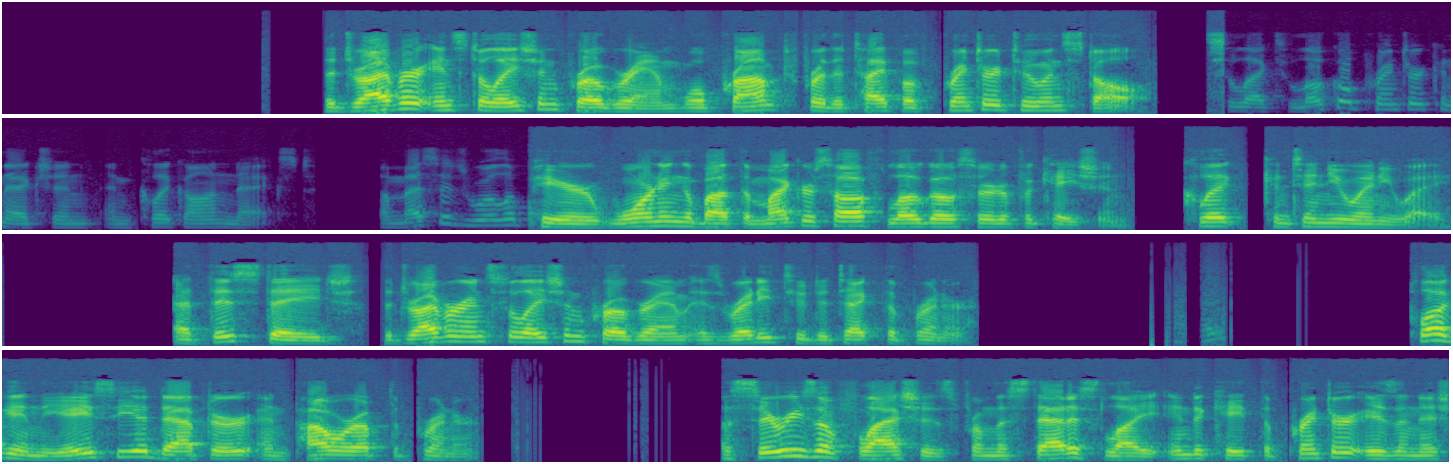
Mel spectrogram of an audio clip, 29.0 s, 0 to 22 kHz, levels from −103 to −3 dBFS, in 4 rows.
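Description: From 6.12 to 9.89 s the sound collapses by about 30 dB to a faint remnant. The likely cause is one channel inverted, so material common to both sides cancels. Unlike a simple gain drop, what remains is only the faint channel difference.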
